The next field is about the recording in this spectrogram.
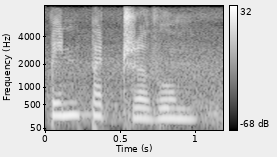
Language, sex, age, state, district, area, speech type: Tamil, female, 18-30, Tamil Nadu, Sivaganga, rural, read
